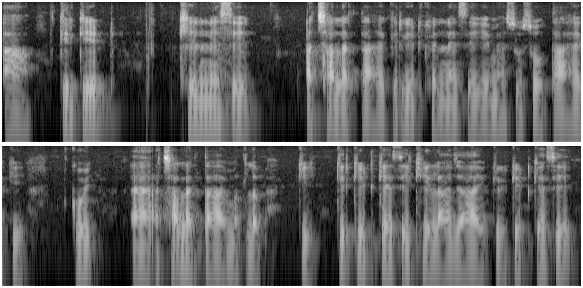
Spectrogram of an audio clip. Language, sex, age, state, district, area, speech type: Urdu, male, 30-45, Bihar, Supaul, urban, spontaneous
